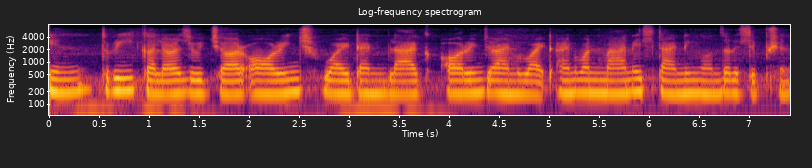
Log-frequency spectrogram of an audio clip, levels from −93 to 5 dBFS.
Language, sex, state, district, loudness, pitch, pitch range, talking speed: English, female, Haryana, Jhajjar, -16 LUFS, 185 Hz, 180-190 Hz, 160 wpm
